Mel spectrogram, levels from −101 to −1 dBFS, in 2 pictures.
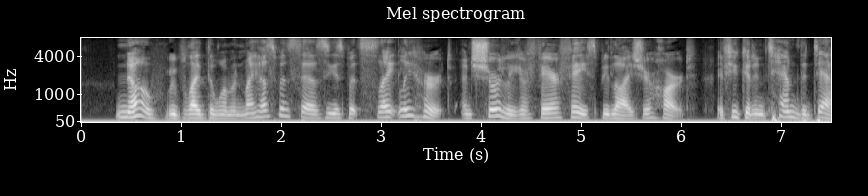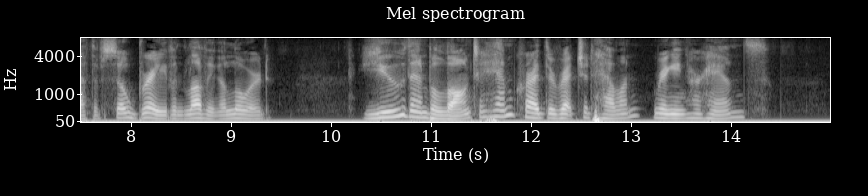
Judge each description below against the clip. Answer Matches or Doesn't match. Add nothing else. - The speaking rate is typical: Matches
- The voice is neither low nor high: Matches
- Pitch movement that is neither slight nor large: Matches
